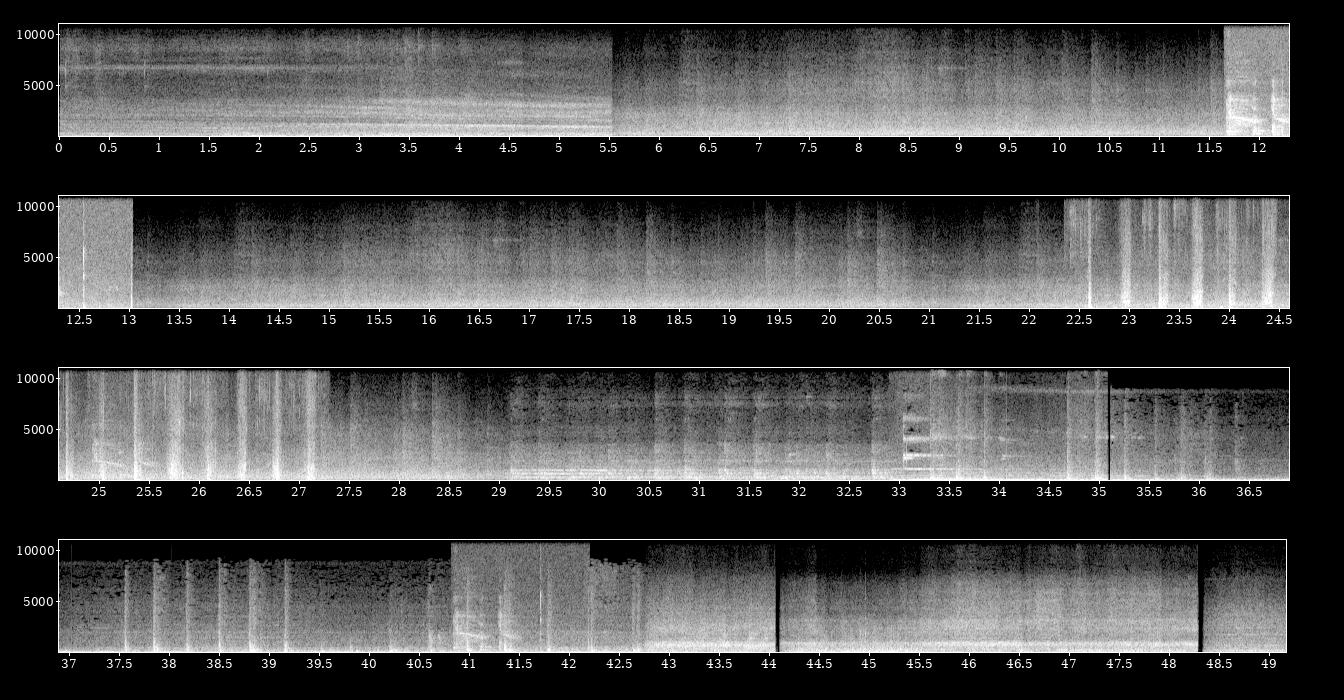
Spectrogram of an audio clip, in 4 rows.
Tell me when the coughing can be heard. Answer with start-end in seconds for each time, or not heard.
11.7-13.1, 24.9-26.3, 40.8-42.2.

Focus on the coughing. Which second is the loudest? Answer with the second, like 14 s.
12 s.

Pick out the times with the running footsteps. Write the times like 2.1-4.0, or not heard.
22.4-27.2.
